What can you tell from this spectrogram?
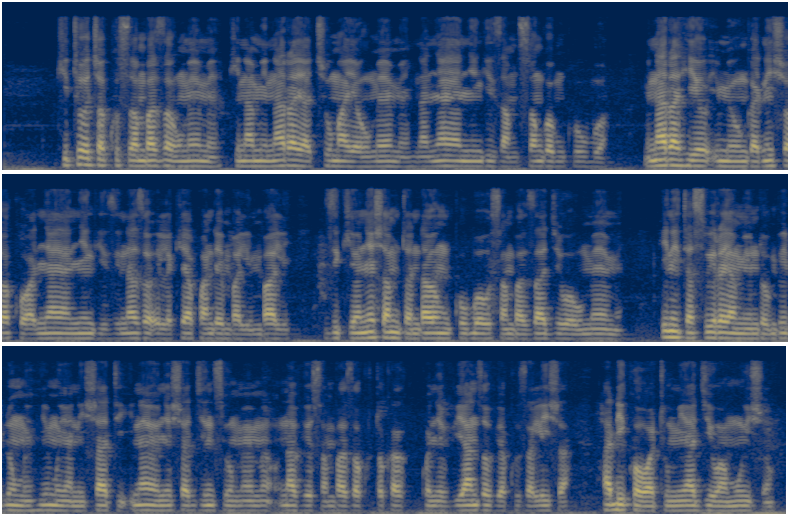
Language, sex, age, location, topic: Swahili, male, 18-24, Nairobi, government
